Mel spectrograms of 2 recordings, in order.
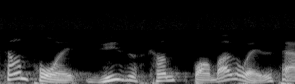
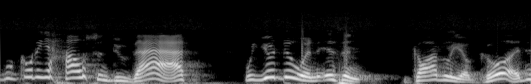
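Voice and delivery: ordinary delivery

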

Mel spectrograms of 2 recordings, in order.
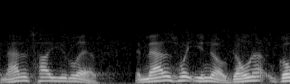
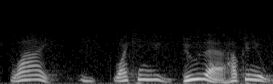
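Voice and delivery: ordinary talk

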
